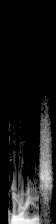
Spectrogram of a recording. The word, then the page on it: glorious: American English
